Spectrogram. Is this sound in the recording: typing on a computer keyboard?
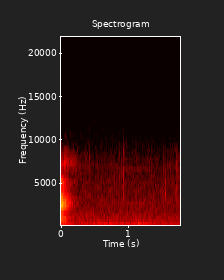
no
